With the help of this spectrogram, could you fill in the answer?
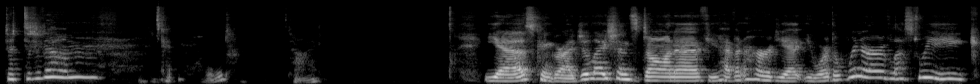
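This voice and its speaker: A woman with a rough, congested voice hosting a casual card-making tutorial, chatting her way through each step as she works. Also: medium pitch, big pitch swings, a little slow, pauses often.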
